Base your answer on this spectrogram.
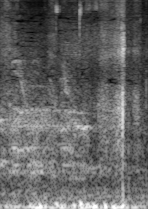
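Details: Doberman puppies nursing from their mother: a brief, thin, drawn-out whine with a faint sharp yip near the end, over low rumbling handling noise.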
